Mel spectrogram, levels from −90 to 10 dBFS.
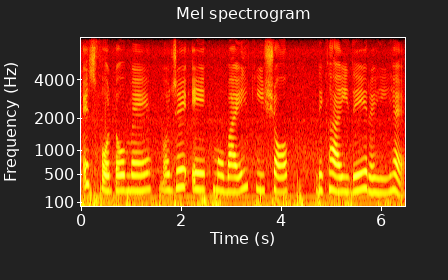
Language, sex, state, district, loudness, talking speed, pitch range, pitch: Hindi, female, Madhya Pradesh, Katni, -13 LUFS, 110 wpm, 225-245 Hz, 235 Hz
